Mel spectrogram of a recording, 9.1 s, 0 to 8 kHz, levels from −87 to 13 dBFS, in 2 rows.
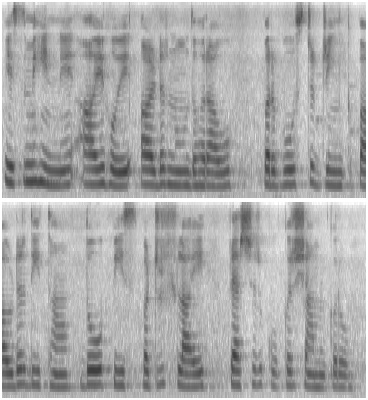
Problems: none marked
